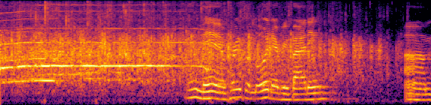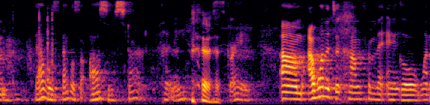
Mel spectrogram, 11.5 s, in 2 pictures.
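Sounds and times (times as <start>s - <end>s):
audience applause: 0.0s - 5.8s
speech: 2.5s - 4.5s, 5.4s - 11.4s.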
